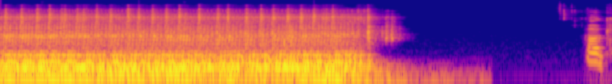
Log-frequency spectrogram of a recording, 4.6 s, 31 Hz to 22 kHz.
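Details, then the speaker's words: Husqvarna 326LD string trimmer, low on power, fresh fuel, no air filter fitted: small two-stroke buzzes roughly, surging and uneven, then dies; carburetor metering diaphragm too stiff to meter fuel properly. "so that didn't run very well and on top of that there's no air filter in it"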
